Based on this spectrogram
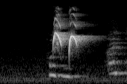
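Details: A pet Monk (Quaker) parakeet, talking while taking a shower as its owner prompts Spanish words like "beso" and "pollito", gives two quick, high, nasal voiced syllables like a short spoken word, then a softer, lower sound.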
